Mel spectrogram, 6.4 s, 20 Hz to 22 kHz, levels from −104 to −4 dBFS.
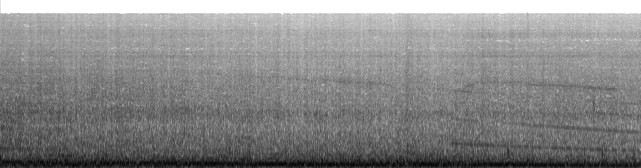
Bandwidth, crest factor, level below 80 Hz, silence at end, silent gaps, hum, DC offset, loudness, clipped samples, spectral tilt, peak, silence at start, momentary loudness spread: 10.5 kHz; 10 dB; -26 dBFS; 0 s; none; none; under 0.1%; -13 LUFS; under 0.1%; -8.5 dB/octave; -2 dBFS; 0 s; 3 LU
